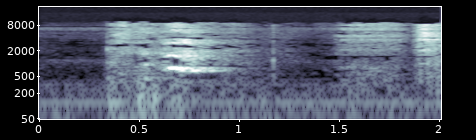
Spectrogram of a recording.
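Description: A short, sharp breathy gasp with a brief squeak in it about half a second in, followed by a softer breath near the end.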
